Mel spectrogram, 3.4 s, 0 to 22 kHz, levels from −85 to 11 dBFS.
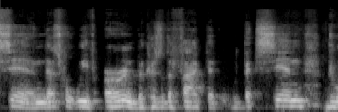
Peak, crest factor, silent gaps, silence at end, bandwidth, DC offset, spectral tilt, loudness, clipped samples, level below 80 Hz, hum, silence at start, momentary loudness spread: -6 dBFS; 14 dB; none; 0 s; 16.5 kHz; under 0.1%; -5 dB/octave; -20 LUFS; under 0.1%; -56 dBFS; none; 0 s; 11 LU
